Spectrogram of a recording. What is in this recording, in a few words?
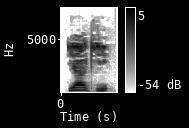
goat, japanese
